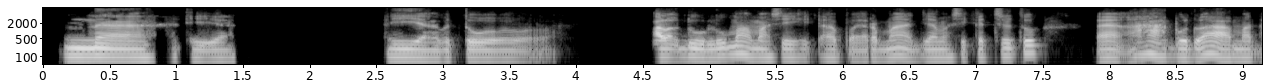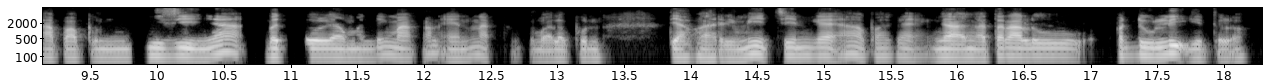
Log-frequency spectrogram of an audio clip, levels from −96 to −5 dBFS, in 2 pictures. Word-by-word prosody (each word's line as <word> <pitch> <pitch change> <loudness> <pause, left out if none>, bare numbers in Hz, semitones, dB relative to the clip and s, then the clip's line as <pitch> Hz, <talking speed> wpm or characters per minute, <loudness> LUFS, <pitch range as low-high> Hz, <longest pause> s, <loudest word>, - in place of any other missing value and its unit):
Nah, 110 -3 +4 0.3
iya. 90 -1 -4 1.1
Iya, 100 -1 0 0.2
betul. 90 0 -1 1.2
Kalau 105 -1 +6
dulu 105 -2 0
mah 130 -1 +3
masih, 100 0 -3 0.3
apa 95 - -6
ya, - - -5
remaja 95 -1 -1
masih 95 +1 -8
kecil 100 +2 -4
tuh 140 0 +2 0.4
kayak, - - +3
ah, - - +3
bodo 105 -1 0 0.2
amat, 100 0 +1
apa 100 - 0
pun 100 0 -5 0.4
gizinya 110 +1 +3 0.4
betul, 110 0 +3
yang 100 -1 +2
penting 100 +5 -5
makan 130 +6 -3
enak 105 +4 -3
gitu. - - -27
Walaupun 95 +2 -3 0.6
tiap 100 -1 +3
hari 95 0 -1 0.2
micin 120 -2 0
kek, 115 -1 +4
apa 115 -4 -3
kek, 105 -2 -3
enggak 105 0 +6
enggak 95 -1 0
terlalu 110 -1 +6 0.6
peduli 120 +2 +3 0.2
gitu 95 - -8
loh. 95 - -7
105 Hz, 130 wpm, -28 LUFS, 100-110 Hz, 1.2 s, Kalau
